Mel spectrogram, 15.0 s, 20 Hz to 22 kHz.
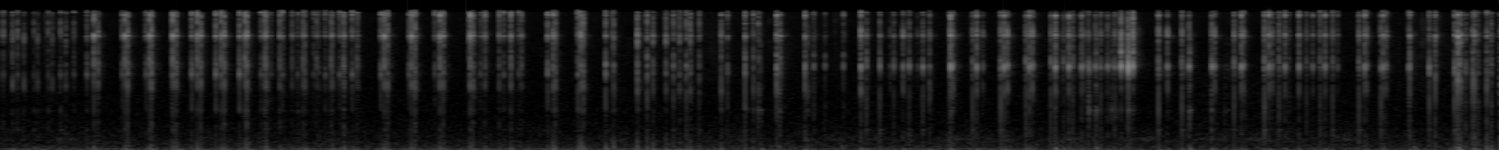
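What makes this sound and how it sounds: A small, empty, clear glass jar with a black lid is rapidly tapped and scratched with metal paperclips. The result is a fast, steady stream of sharp, bright clicks and ticks with a glassy ring near 3.5 kHz, dying away almost instantly, over faint scratchy rasps with very little low end.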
